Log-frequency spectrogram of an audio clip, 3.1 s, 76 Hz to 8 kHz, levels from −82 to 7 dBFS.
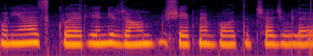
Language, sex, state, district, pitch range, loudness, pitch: Hindi, female, Uttar Pradesh, Varanasi, 210-225 Hz, -19 LUFS, 215 Hz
